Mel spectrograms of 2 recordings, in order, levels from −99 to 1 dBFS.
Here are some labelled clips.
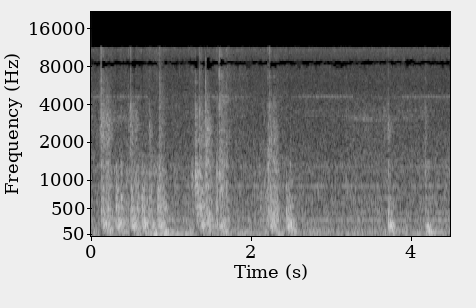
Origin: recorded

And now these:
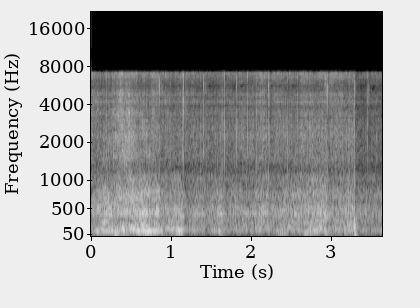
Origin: recorded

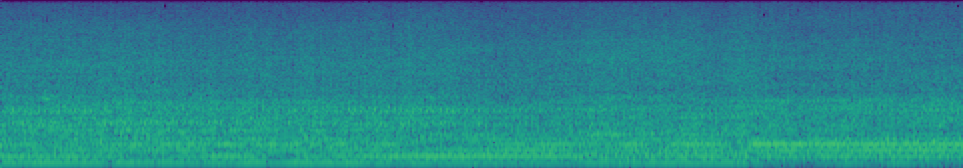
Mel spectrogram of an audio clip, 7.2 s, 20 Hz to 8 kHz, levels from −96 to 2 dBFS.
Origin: recorded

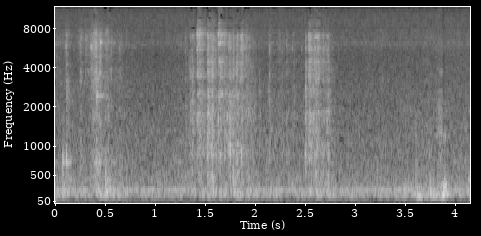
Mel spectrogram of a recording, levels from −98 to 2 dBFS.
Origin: recorded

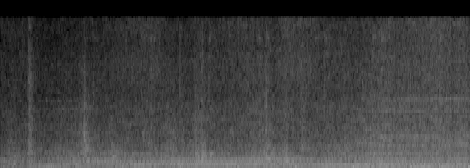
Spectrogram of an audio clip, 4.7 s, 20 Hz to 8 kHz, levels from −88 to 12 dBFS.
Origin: recorded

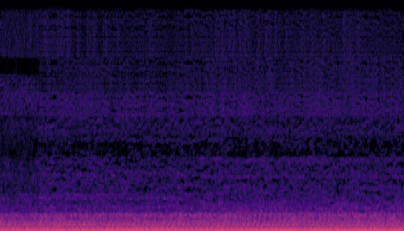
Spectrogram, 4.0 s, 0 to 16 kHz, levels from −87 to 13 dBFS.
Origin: recorded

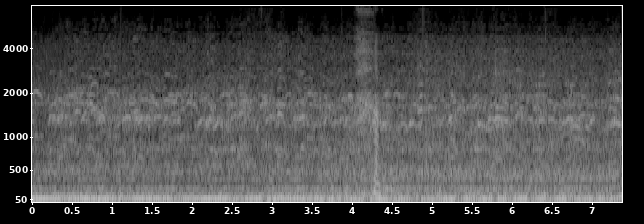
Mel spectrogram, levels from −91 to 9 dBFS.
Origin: recorded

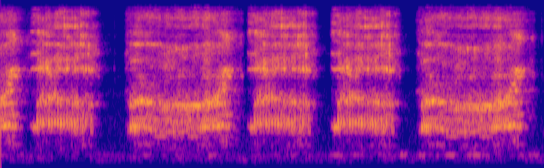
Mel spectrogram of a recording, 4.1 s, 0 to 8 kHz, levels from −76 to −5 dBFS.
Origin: remade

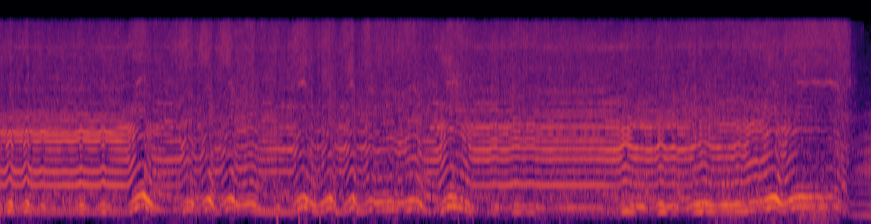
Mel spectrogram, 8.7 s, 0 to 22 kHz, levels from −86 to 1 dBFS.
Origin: recorded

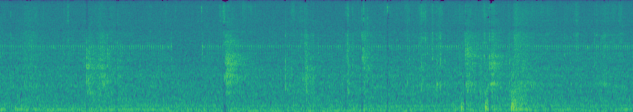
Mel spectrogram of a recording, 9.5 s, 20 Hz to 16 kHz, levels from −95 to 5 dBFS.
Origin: remade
